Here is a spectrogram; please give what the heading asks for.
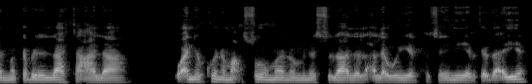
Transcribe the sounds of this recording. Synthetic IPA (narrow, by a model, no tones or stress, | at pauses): mɪnqɪbalɪlːaːht̪aʕaːla | wɪʔanjakuːnmɑ̰ʕsˤuːmanwɪmɪnɪsːʊlaːlalʕa̰lawɪjːalħʊseːnɪjːalɣɪd̪a̰ːʔɪjːa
